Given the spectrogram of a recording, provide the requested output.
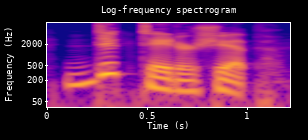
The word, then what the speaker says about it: dictatorship: in this episode is dictatorship um you could also emphasize the first syllable dictatorship d-i-c-t-a-t-o-r-s-h-i-p noun from 1542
